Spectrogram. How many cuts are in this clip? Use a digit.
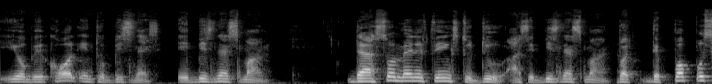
1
